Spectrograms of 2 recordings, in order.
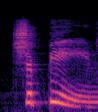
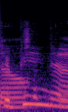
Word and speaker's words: cioppino: How do you pronounce it? Cioppino. Cioppino.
